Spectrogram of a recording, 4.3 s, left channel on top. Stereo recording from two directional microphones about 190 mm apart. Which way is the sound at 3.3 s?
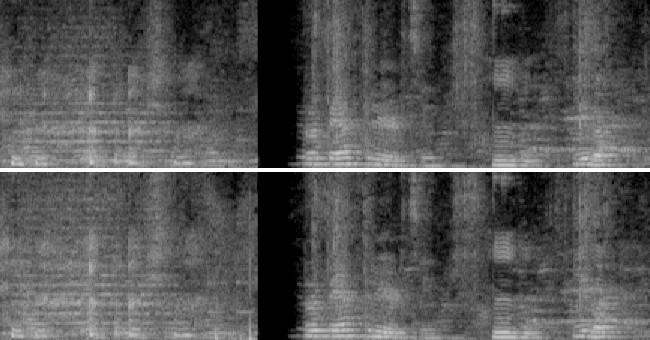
10° right (ahead or behind).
